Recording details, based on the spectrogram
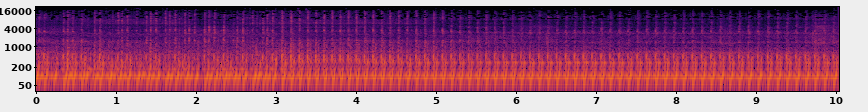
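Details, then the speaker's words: Harley-Davidson Breakout with 131 engine (M8) at idle: steady low clatter at about three knocks a second, sounding like engine knock; source not pinned down. "It's going to do it a lot quicker now, so let me let you guys hear it again. As you can hear, it kind of sounds like engine knock."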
